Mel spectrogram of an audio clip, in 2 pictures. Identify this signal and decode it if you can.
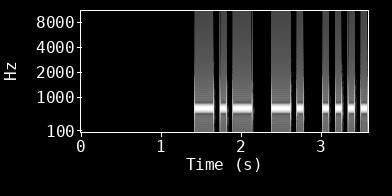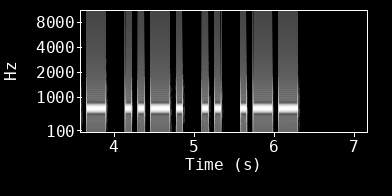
Morse code, heard as a keyed tone, about 15 wpm, 700 Hz. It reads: KN4FIW
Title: USA Call Signs Repeated 2x 15wpm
